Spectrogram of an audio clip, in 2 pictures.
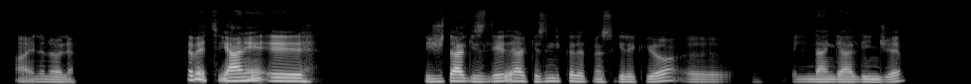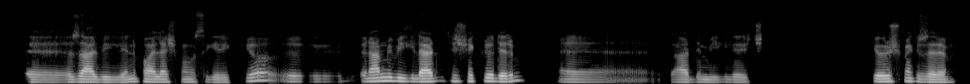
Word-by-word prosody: Aynen 125 0 -6
öyle. 110 -2 -3 1.1
Evet, - - +3
yani 165 +2 +7 0.2
eee 155 -5 +5 1.1
dijital 135 +3 +4
gizliliğe 140 +2 +1
herkesin 145 0 0
dikkat 145 0 -1
etmesi 125 -3 -4
gerekiyor. 125 +7 -2
Eee, 115 -2 -7 0.6
elinden 120 +1 -2
geldiğince, 120 +3 -1 0.9
eee, 110 -2 -5
özel 120 -1 +2
bilgilerini 115 +3 -2
paylaşmaması 120 -3 -2
gerekiyor. 150 +11 -4
Iıı, 130 -1 -9 0.3
önemli 150 +4 +3
bilgilerdi. 140 +1 +3
Teşekkür 150 0 -2
ederim, 145 +6 +2 0.3
eee, 115 -2 -10 0.2
verdiğin 115 0 -4
bilgiler 115 0 -7
için. 110 - -12 1.1
Görüşmek 135 +2 +1
üzere. 120 -2 +1
125 Hz, 95 wpm, -24 LUFS, 115-145 Hz, 1.1 s, yani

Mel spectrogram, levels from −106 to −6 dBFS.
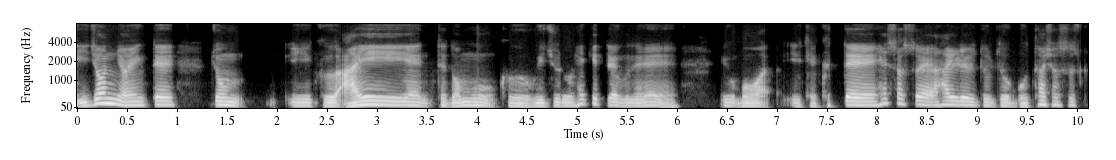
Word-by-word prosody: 이전 170 - +4
여행 120 0 +2
때 130 -1 +2 0.4
좀 130 -6 +2 0.5
이 110 -1 0
그 100 -1 +2
아이한테 120 0 +3
너무 110 0 +1
그 90 -4 -2
위주로 105 +1 -1
했기 160 +1 -4
때문에 105 -6 -1 0.4
이거 105 0 -2
뭐 95 0 +1 0.2
이렇게 100 -1 -6
그때 125 +3 +2
했었어야 150 -9 -1
할 135 0 +1
일들도 110 -4 -1
못 90 +8 -5
하셨을 125 -4 -3
115 Hz, 255 characters per minute, -23 LUFS, 100-130 Hz, 0.5 s, 이전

